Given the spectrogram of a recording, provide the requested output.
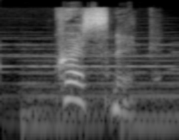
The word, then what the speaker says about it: Kresnik: Kresnik.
